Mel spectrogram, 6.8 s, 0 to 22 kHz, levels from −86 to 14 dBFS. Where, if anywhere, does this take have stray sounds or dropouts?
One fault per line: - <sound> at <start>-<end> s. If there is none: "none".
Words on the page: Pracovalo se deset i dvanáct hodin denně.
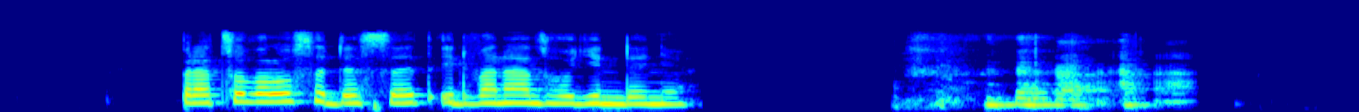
- laugh at 4.5-6.0 s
